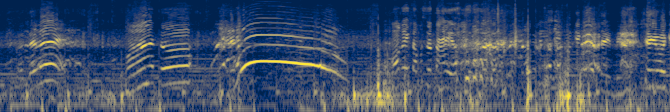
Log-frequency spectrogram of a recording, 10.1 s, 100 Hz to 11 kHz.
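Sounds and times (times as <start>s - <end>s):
people shouting: 3.2s - 5.2s.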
